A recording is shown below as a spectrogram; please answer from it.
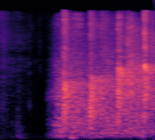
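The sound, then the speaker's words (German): After a brief near-silent moment, an audience in Munich applauds Archbishop Georg Genswein: a dense, steady wash of many hands clapping, holding fairly loud and even to the end, with no voices over it. “Georg Genswein bekommt Applaus vom Publikum.”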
